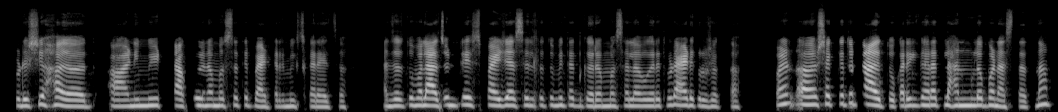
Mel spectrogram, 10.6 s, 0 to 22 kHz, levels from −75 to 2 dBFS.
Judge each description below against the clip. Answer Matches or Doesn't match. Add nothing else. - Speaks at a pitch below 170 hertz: Doesn't match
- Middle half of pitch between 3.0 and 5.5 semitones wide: Doesn't match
